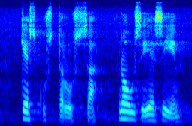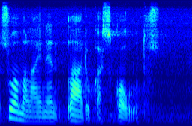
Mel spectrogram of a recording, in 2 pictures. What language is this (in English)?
Finnish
